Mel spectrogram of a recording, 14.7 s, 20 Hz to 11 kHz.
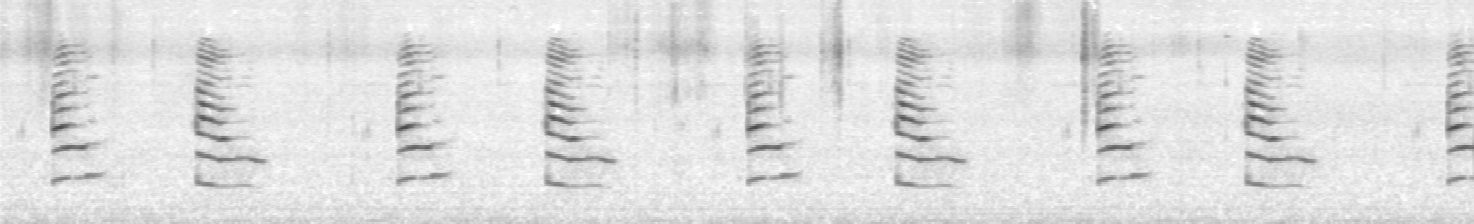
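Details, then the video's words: Newborn kitten crying from hunger, giving a steady series of about ten short, downward-sliding harmonic meows, one roughly every 1.5 seconds, insistent and evenly paced, in a quiet indoor space. "KITTEN NEWBORN MEOWING HUNGRY"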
